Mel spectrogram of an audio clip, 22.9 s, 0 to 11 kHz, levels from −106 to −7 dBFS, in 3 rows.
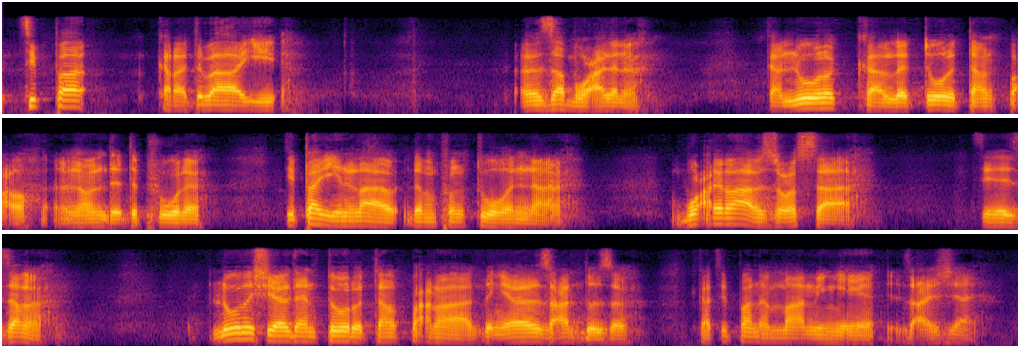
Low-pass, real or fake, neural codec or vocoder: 7.2 kHz; fake; codec, 16 kHz, 1.1 kbps, Voila-Tokenizer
